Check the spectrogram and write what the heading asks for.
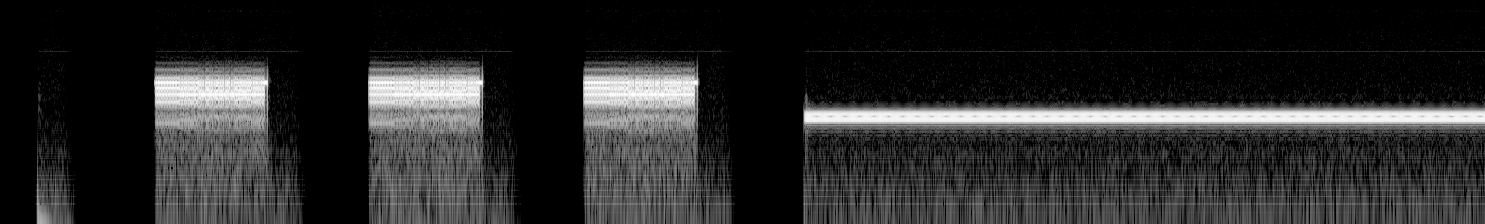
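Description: Emergency Alert System tones from a Sage Digital ENDEC sending a tornado warning. The SAME digital header sounds three times as raspy data bursts of about a second each, then about eight seconds in the steady attention tone begins and holds.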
